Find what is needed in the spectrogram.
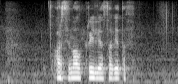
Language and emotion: Russian, neutral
